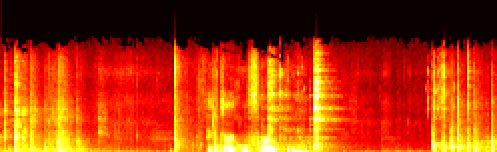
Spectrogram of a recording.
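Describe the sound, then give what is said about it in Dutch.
Dishes and a dirty pan clink and clatter in bursts of washing-up, pausing while a woman speaks briefly, then the metallic clattering resumes. “Maar aan de andere kant irriteert het me heel erg dat die pan zo smerig is en dat het hier staat. Dus wil ik hem eigenlijk wel wassen.”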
